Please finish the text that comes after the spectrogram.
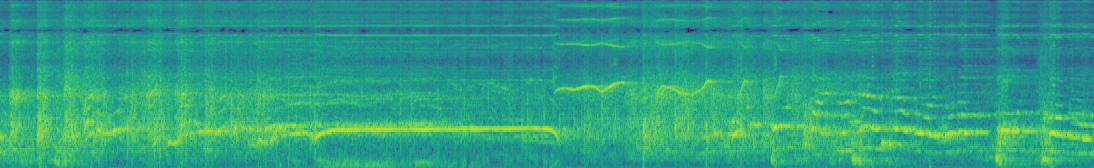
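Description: Applause, cheering and crowd noise fill a live stage show at a Hannover convention, loud and continuous throughout, with a voice and other crowd sounds mixed in.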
